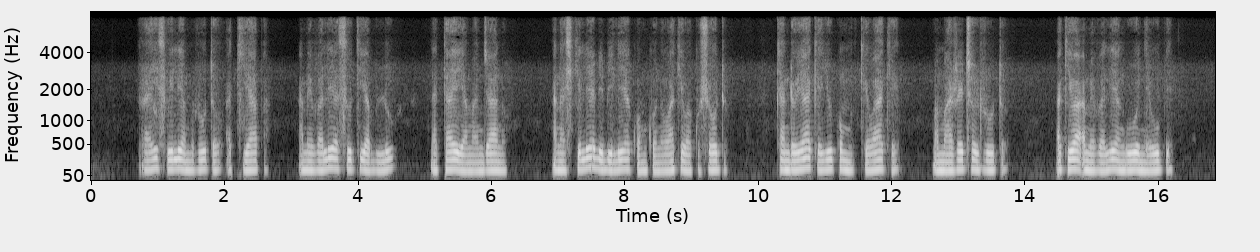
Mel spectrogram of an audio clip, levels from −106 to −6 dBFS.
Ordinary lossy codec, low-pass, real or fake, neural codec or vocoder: MP3, 64 kbps; 7.2 kHz; fake; codec, 16 kHz in and 24 kHz out, 1 kbps, XY-Tokenizer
